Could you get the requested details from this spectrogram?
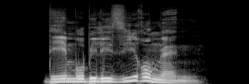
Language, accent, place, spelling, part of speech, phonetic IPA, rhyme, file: German, Germany, Berlin, Demobilisierungen, noun, [demobiliˈziːʁʊŋən], -iːʁʊŋən, De-Demobilisierungen.ogg
- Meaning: plural of Demobilisierung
